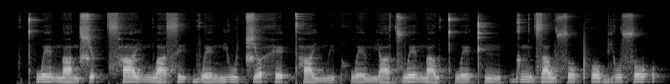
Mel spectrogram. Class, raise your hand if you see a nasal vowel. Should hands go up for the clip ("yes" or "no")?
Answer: yes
